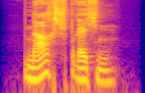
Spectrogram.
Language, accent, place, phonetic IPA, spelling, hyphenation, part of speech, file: German, Germany, Berlin, [ˈnaːxˌʃpʁɛçn̩], nachsprechen, nach‧spre‧chen, verb, De-nachsprechen.ogg
- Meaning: to repeat (what someone else said)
